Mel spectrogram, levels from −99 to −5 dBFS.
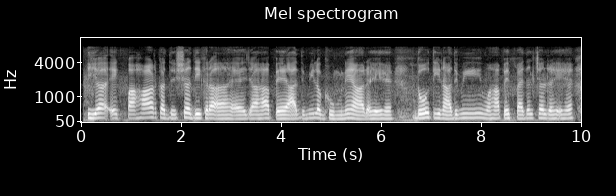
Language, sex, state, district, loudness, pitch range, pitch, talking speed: Hindi, male, Chhattisgarh, Bastar, -14 LUFS, 150-170 Hz, 160 Hz, 150 wpm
